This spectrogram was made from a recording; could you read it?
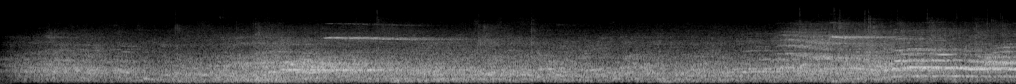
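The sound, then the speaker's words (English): A loud crowd cheers without pause as a team scores at the GTO German Company Charity Soccer Tournament in Taipei Gymnasium, which has been turned into an indoor soccer field. A dense roar of many voices swells after the first seconds, with a few high squeaky tones cutting through near the end. “The gym echoes with loud cheers as a team scores.”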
